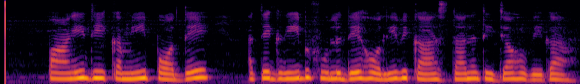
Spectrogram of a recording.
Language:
Punjabi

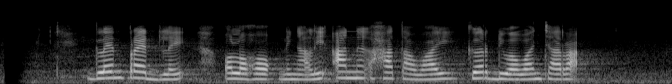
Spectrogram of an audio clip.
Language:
Sundanese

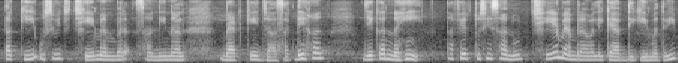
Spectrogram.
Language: Punjabi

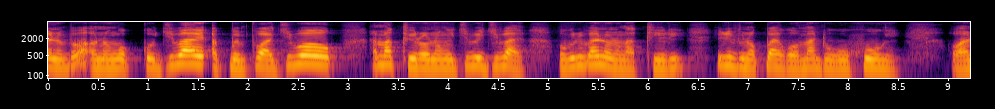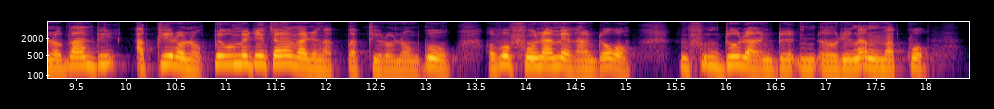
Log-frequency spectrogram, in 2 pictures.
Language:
Cross River Mbembe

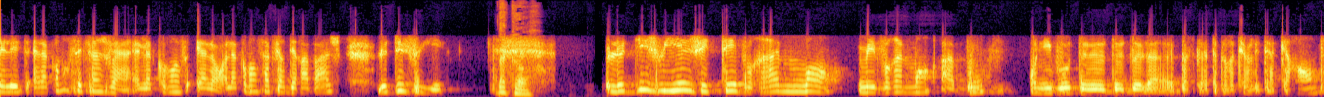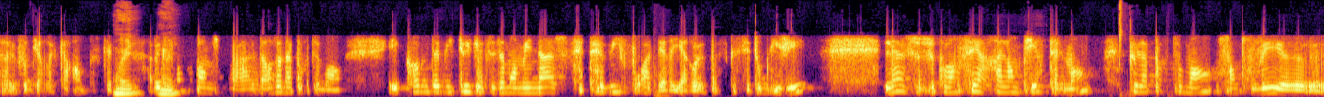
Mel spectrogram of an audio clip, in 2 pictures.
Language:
French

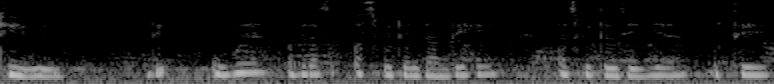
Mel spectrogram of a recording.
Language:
Dogri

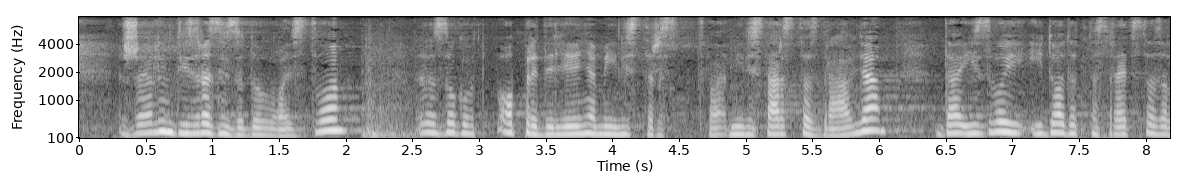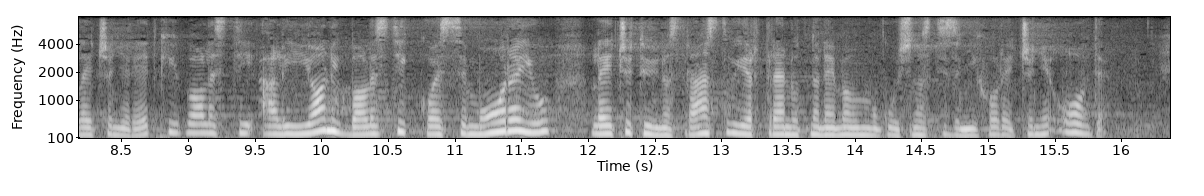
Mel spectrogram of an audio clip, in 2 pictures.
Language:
Serbian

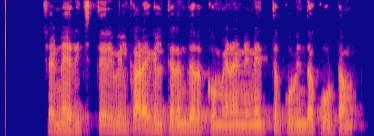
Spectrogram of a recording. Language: Tamil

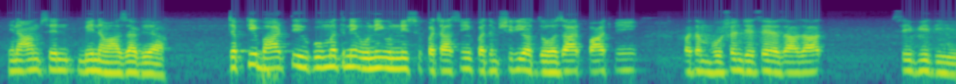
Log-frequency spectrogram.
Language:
Urdu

